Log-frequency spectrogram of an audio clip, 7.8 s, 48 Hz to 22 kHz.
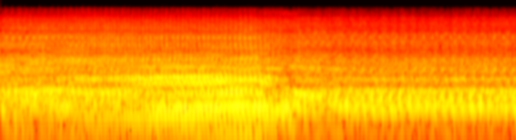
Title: Vw Bora 1.9 TDI ticking sound engine bay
